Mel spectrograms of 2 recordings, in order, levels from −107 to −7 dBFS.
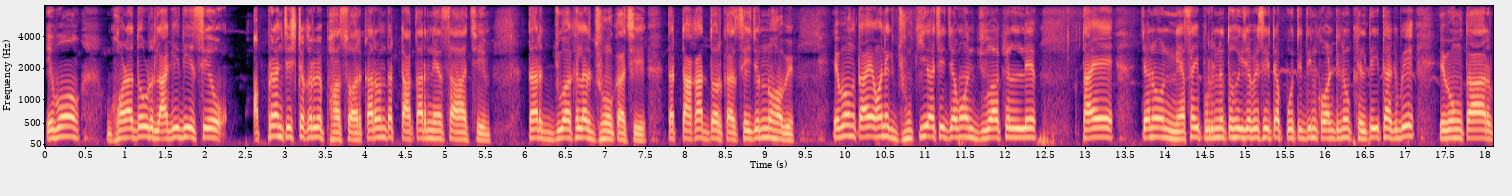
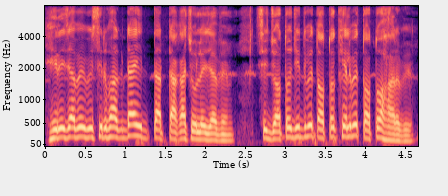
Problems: none marked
